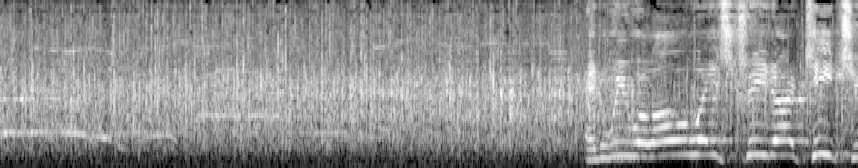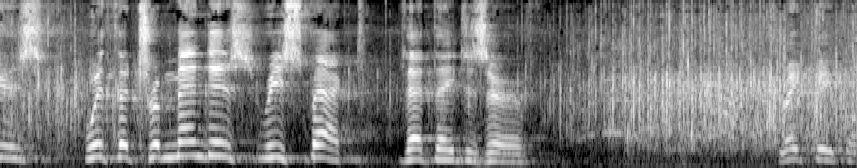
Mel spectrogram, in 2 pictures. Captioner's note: cheers and applause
